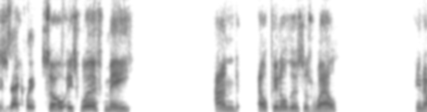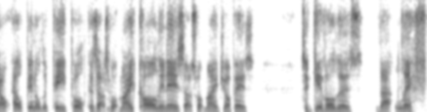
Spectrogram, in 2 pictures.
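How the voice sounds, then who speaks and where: With long, frequent pauses, a man with a British accent speaks at a moderate pace and a high pitch, his intonation fairly even and the sound dry and close with no echo. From UK. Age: 40s. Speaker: life coach. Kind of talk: casual chat. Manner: talkative, long monologues.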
